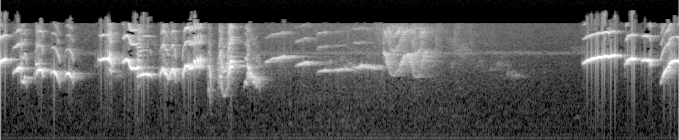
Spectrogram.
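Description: Oriental magpie-robin singing a rich, varied run of clear whistles, slurred notes and quick chirps, with a pause before another bright burst.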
